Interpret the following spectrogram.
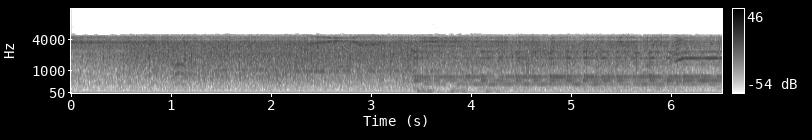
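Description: Audience applauding after a juggling trick. About three and a half seconds in, guitar-led music comes back in with held notes and a beat.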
